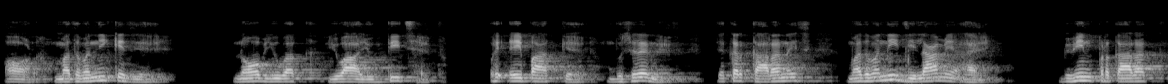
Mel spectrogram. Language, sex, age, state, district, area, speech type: Maithili, male, 30-45, Bihar, Madhubani, rural, spontaneous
